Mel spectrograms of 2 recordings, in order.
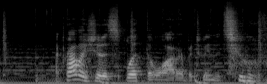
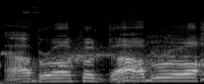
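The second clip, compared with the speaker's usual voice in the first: slow drawn-out magician incantation; magic spell; much slower than usual. Acted. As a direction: intone it like a stage magician. Magician spell over music.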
